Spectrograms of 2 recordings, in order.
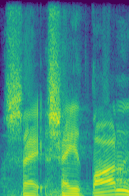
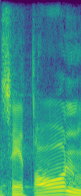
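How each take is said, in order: First: The vowel is said with unrounded lips. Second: The vowel is said with rounded, pouted lips. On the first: The speaker calls it right. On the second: The speaker calls it wrong.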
